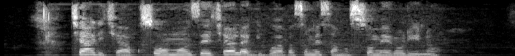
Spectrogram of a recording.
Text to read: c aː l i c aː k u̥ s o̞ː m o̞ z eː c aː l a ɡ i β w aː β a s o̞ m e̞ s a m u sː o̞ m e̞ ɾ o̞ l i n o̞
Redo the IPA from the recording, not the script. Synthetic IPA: c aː l i c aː k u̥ s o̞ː m o̞ z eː c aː l a ɡ i β w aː β a s o̞ m e̞ s a m u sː o̞ m e̞ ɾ o̞ l i n o̞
